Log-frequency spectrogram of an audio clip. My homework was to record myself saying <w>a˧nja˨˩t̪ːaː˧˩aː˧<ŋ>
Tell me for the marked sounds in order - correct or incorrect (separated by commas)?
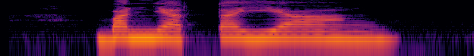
incorrect, correct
